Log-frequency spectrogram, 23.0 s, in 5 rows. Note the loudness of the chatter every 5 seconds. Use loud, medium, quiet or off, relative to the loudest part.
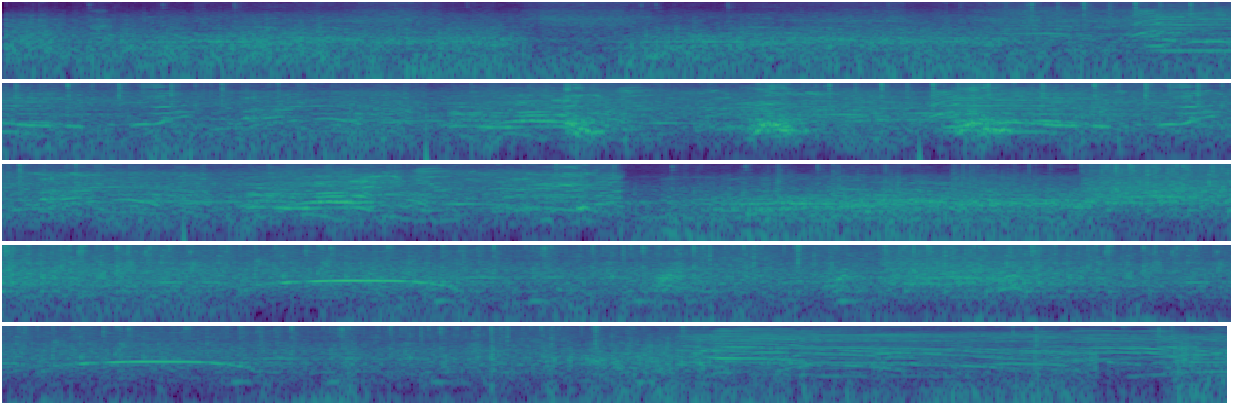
medium, loud, loud, loud, medium.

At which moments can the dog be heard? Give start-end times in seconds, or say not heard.
6.7-8.6, 16.2-17.8.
